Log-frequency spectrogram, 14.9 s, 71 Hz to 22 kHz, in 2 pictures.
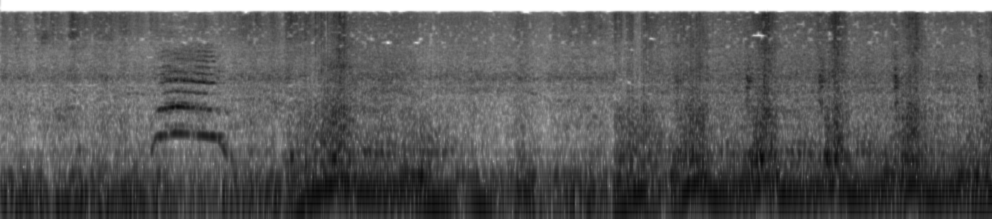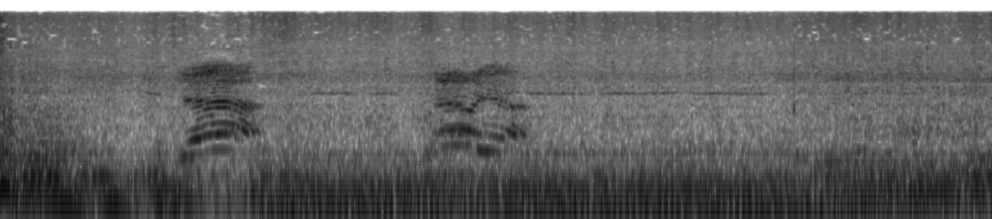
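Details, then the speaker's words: LS V8-swapped Miata after cleaning and spray-testing fuel injectors to fix misfire (two injectors found faulty): clean, strong rev rises and falls with smooth pull-through, no stumbling or popping; sounds like a beast now, normal revving. "sounds like a beast now"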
